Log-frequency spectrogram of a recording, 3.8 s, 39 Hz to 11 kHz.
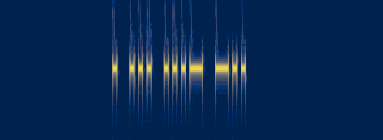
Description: Morse code, heard as a keyed tone, about 27 wpm, 700 Hz. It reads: ESVD
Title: Four Challenging Letter-Number Combinations 28wpm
